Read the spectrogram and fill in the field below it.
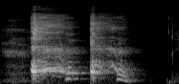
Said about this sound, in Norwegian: Jeg fikk du et lite hosteanfall her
